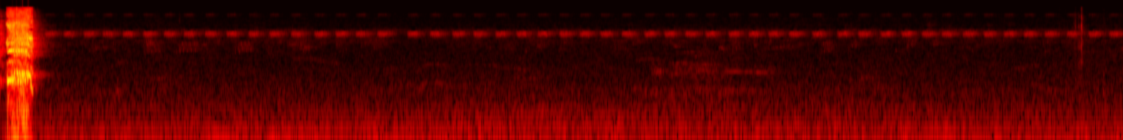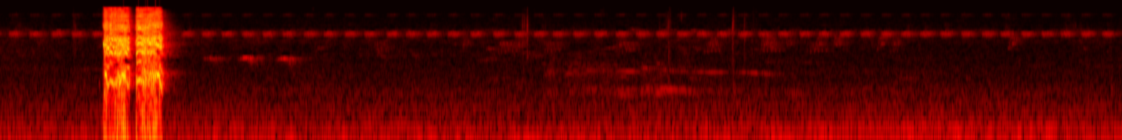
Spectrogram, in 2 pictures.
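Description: Green junglefowl rooster crowing: one short, loud call of under a second about halfway through, with the tail of another right at the start. A steady high insect trill, typical of crickets, runs underneath.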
